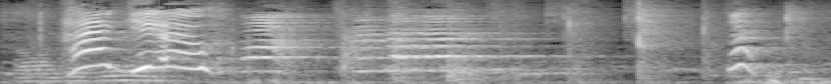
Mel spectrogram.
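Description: A young girl's voice without words: high-pitched squeals that rise and fall in the first second, then a long held high note, and another short squeal near the end.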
